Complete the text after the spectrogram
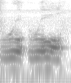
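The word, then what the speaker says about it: Reuel: John Ronald Rule. – Rule? – I'm pretty sure it's Rule. – Rule? – It's R-E-U-E-L.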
